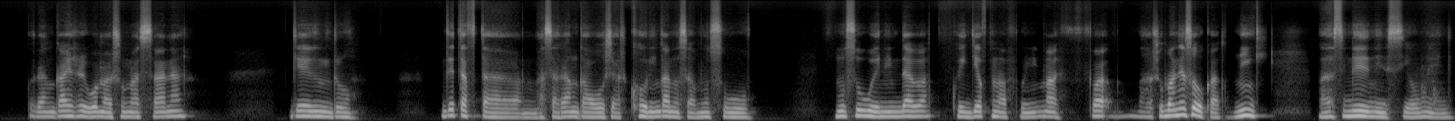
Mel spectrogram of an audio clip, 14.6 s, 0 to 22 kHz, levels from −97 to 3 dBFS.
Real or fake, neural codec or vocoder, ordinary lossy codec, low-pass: fake; autoencoder, 48 kHz, 32 numbers a frame, DAC-VAE, trained on Japanese speech; none; none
